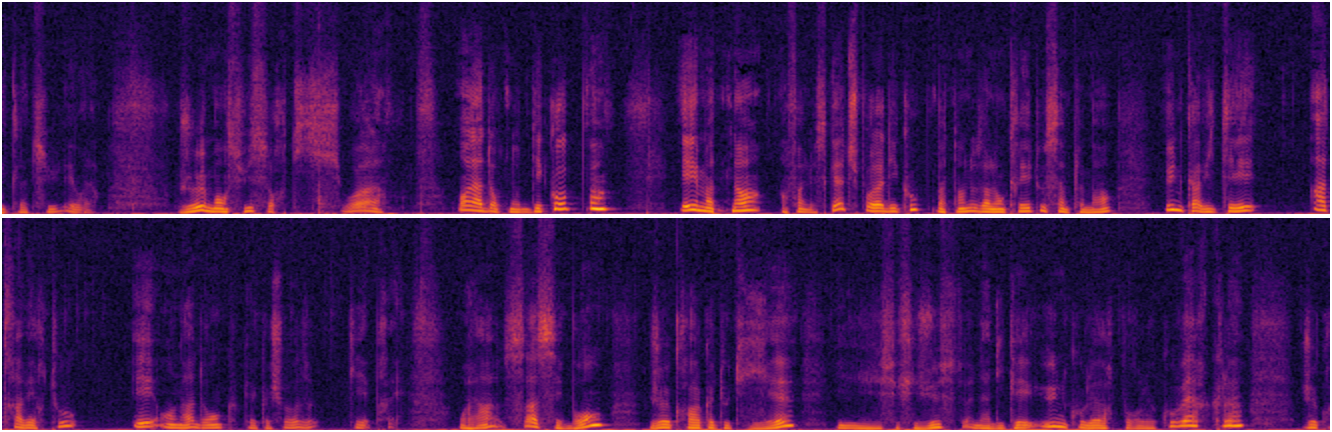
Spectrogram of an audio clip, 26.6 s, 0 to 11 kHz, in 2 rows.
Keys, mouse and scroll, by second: 0.0-0.4 typing, 1.3-1.8 scroll up 1, 4.0 click, 7.6 2, 11.7 click, 13.3 click, 14.0 click, 15.0-17.3 drag, 18.4 click, 23.0 click.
